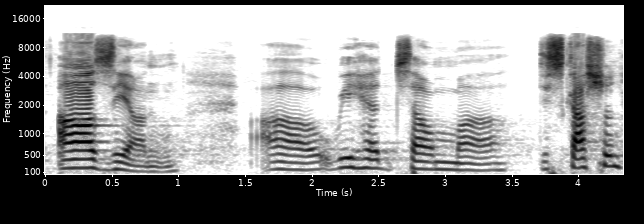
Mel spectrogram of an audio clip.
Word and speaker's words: ASEAN: that core message that to pronounce it the same way that say 650 other million people do it and it's ASEAN we had some discussion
